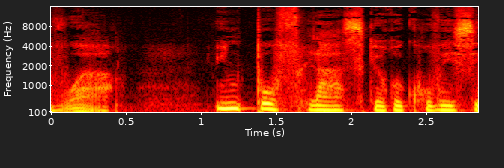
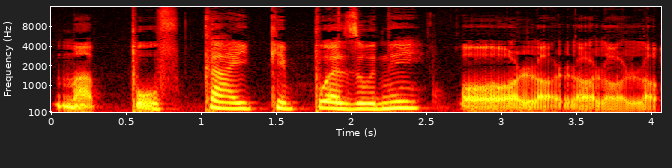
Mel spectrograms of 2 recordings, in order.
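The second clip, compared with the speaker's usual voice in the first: weeping lament; 4 semitones higher than usual.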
